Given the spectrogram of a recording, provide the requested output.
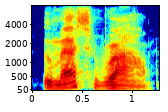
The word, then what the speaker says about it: Umesh Rao: Umesh Rao.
